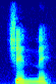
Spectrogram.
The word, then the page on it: chenne: Macuiltianguis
